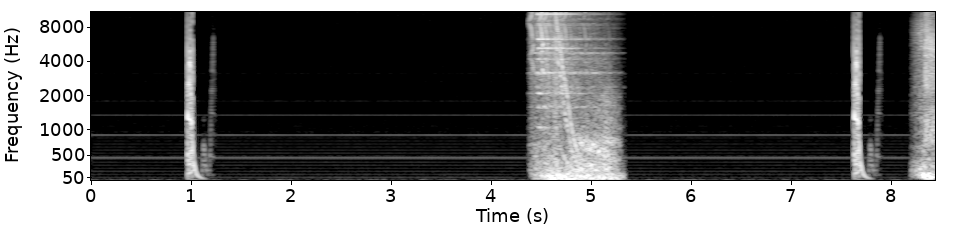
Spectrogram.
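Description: A dart strikes an electronic dartboard with a sharp thud.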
